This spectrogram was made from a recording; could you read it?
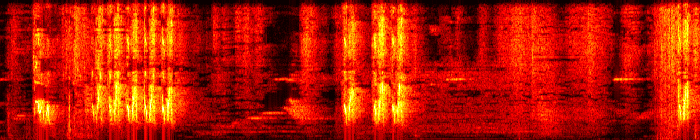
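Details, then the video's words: Bar-winged prinia (ciblek kristal) master song, described as lively and insistent with rolling trills and sharp shots: a run of fast, high, buzzy chirped notes, another short burst midway, then a final sharp burst after quiet pauses. "burung MASTERAN ciblek kristal gacor // ngamuk ngotot ngerol nembak pedas"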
